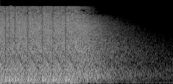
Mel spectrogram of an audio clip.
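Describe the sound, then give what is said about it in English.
A loud explosion sound effect: a dense, crackling blast with a rumbling low end that rolls off and fades over about a second. No voices. “Explosions!”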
